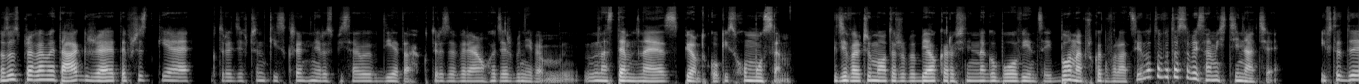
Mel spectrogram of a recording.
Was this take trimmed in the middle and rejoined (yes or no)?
yes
